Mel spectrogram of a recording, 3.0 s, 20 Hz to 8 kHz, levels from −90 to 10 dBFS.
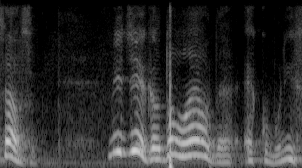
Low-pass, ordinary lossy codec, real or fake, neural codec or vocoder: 7.2 kHz; Opus, 32 kbps; real; none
